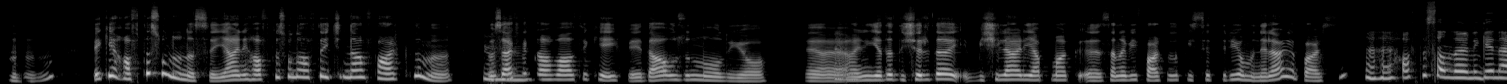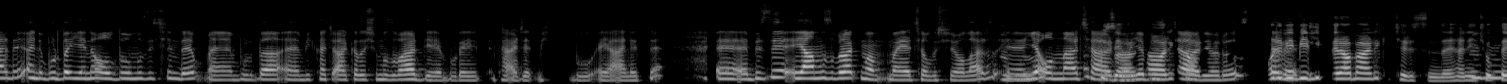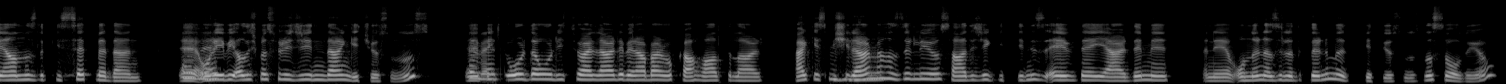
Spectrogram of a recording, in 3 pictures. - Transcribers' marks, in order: tapping; other background noise
- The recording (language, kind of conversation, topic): Turkish, podcast, Sabah uyandığınızda ilk yaptığınız şeyler nelerdir?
